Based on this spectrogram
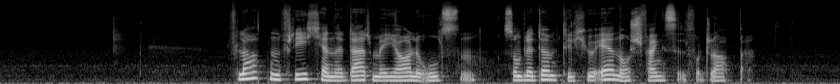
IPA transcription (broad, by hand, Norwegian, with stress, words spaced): ˈflɑːtn̩ ˈfɾiːˌçɛnə ˈɖæɾˌmeː ˈjɑːɭə ˈʊlsn̩ ˈsɔm ˈbleː ˈdœmt ˈtɪl çʉˈeːn ˈoːʃ ˈfɛŋsəl ˈfɔ ˈɖɹɑːpə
